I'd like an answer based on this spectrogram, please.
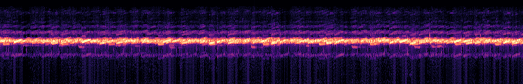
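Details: Early-spring night chorus of spring peepers at a frog pond. Countless overlapping high, piercing peeps merge into one steady shrill band, with a faint low drone underneath.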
